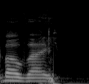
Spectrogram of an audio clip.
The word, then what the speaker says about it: Bove: Bove, I'm looking at your resume. It's Bove, right? Bove, Senator, like with Bove, a long I E.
